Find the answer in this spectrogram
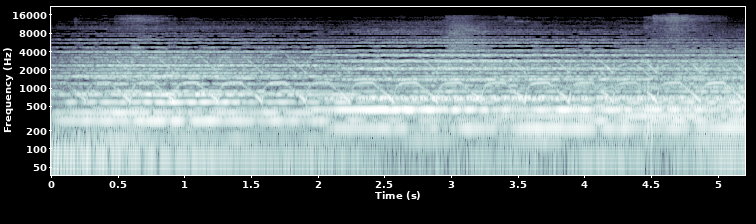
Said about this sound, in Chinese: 检察官话音落下，不远处响起了警车的鸣笛声。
